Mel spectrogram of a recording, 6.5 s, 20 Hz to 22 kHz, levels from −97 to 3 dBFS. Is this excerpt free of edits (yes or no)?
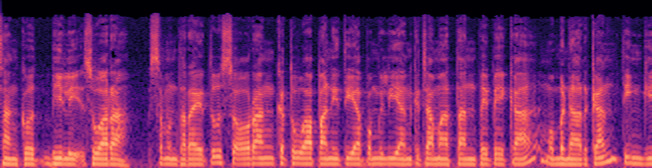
no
